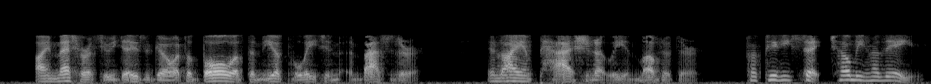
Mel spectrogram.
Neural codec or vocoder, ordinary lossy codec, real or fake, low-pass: autoencoder, 22.05 kHz, a latent of 192 numbers a frame, VITS, trained on many speakers; AAC, 16 kbps; fake; 7.2 kHz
